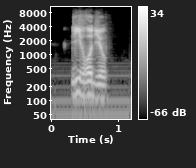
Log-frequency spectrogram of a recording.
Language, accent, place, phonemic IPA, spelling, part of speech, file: French, France, Lyon, /livʁ o.djo/, livre audio, noun, LL-Q150 (fra)-livre audio.wav
- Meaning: audiobook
